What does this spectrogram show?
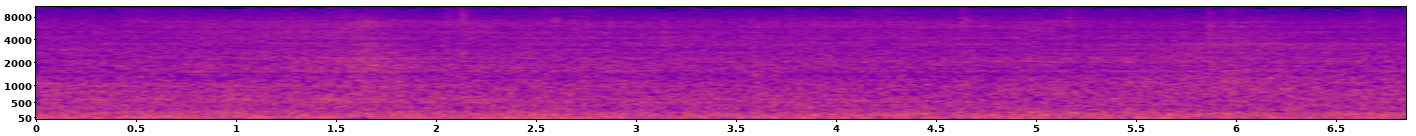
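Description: Steady low rumble and noise of a moving train heard from inside a passenger carriage: wheels running on the track.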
